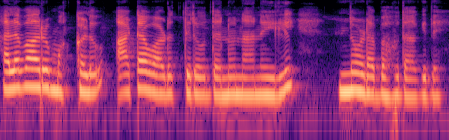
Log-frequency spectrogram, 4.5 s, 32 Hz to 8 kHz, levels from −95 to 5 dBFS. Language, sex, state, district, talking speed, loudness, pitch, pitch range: Kannada, female, Karnataka, Bangalore, 80 wpm, -16 LUFS, 205 Hz, 190-230 Hz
